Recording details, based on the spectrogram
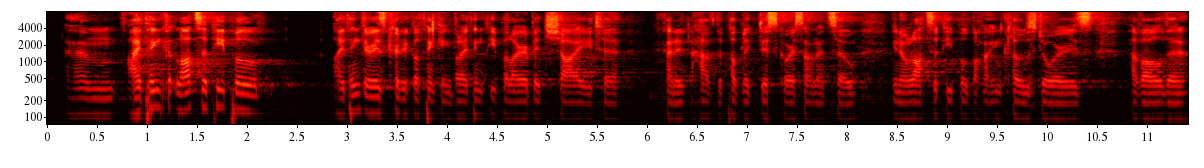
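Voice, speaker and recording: Speaking at a fairly quick pace with a western Irish accent, this voice has ordinary pitch variation. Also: man, fairly low pitch for a man. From Ireland, Galway. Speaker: medical student, panelist. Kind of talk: panel discussion.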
